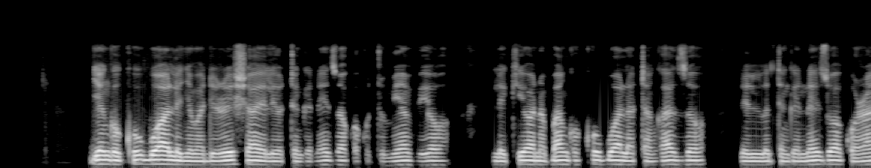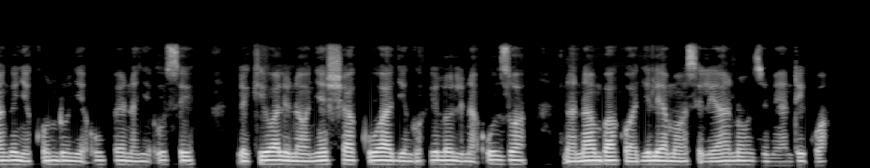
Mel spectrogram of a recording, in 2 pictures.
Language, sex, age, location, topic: Swahili, male, 25-35, Dar es Salaam, finance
